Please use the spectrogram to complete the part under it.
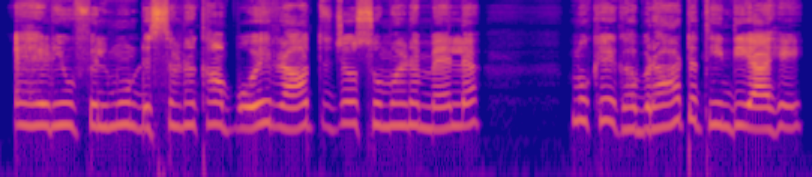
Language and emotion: Sindhi, fearful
